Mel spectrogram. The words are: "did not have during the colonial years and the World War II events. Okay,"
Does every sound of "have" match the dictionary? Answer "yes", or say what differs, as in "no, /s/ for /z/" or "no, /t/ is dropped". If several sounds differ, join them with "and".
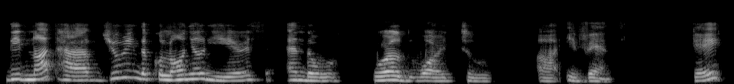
yes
